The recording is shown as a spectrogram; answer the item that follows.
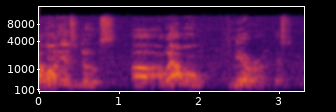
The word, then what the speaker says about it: Neara: Now I ain't gonna get into that, but anyway, I want to introduce, I want Neara, that's how you say it correctly, right?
